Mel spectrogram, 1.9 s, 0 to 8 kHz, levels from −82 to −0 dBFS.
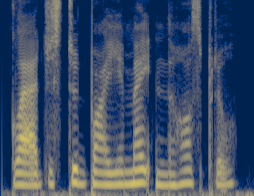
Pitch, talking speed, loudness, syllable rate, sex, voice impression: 185 Hz, 280 wpm, -20 LUFS, 6.5 syllables/s, female, very feminine, slightly adult-like, slightly soft, slightly fluent, slightly cute, calm, slightly elegant, slightly kind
